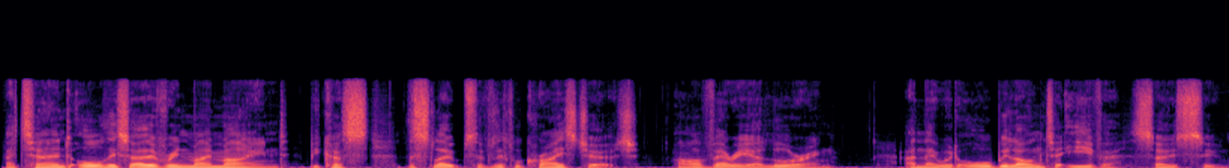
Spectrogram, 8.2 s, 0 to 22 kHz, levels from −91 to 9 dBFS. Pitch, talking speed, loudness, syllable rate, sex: 120 Hz, 190 wpm, -18 LUFS, 5.6 syllables/s, male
